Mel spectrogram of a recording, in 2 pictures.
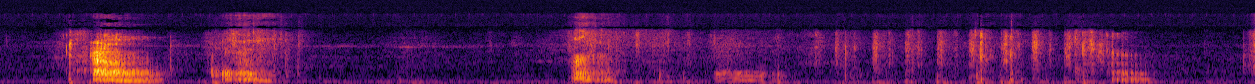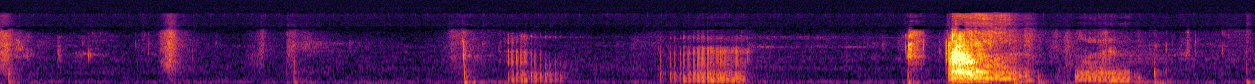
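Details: Male Toy Poodle growling in anger when his towel is taken away: a series of short, rough bursts, roughly a dozen spread over the recording, some louder snarling surges near the end, with quiet gaps between.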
